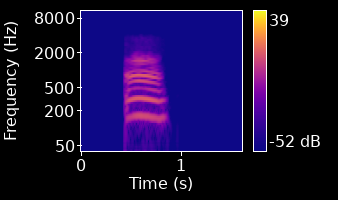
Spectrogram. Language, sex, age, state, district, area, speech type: Maithili, female, 60+, Bihar, Madhepura, rural, conversation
